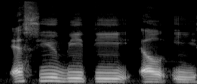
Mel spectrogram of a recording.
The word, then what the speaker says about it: subtle: sub till sub okay because subtle silent b s u BT l e silent B that's subtle subtle but this one it's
